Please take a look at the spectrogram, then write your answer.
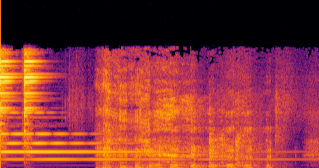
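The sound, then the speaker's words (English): A boxing ring bell clangs twice in quick succession, its bright metallic tone ringing on steadily while people break into chuckling laughter over it. “Ring the bell.”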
